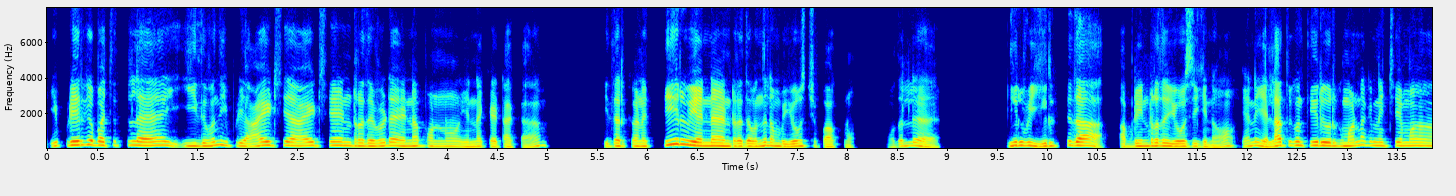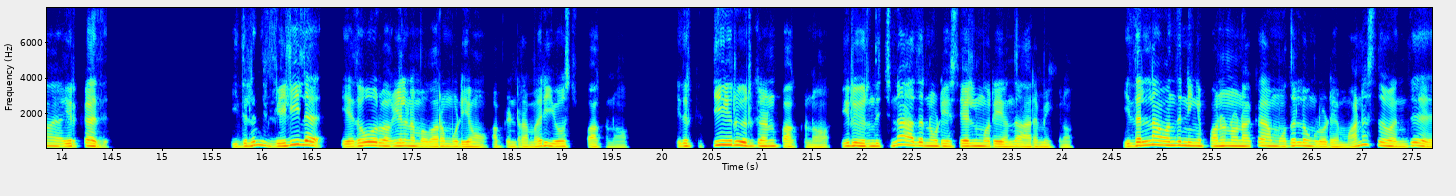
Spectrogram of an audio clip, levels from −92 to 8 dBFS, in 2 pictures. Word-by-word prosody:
இப்படி 195 +3 +2
இருக்க 235 +2 +4
பட்சத்துல, 205 +1 -1 0.5
இது 165 0 0
வந்து 215 +3 0
இப்படி 170 -2 -3
ஆயிடுச்சே 200 +1 +1
ஆயிடுச்சேன்றத 185 -2 0
விட 175 - 0
என்ன 165 +2 +1
பண்ணணும் 150 -1 -4
என்ன 135 +3 -2
கேட்டாக்கா, 125 -6 -5 0.8
இதற்கான 155 -1 -1 0.2
தீர்வு 255 -2 +5
என்னன்றத 165 -3 +3
வந்து 180 +5 +1
நம்ம 160 -5 0
யோசிச்சு 155 -1 -2
பாக்கணும். 120 -6 -6 0.3
மொதல்ல 160 +9 -4 0.9
தீர்வு 190 0 +3
இருக்குதா? 190 +4 +3 0.3
அப்படின்றத 160 +5 +1
யோசிக்கணும். 140 -3 -2 0.2
ஏன்னா 180 +3 -2
எல்லாதுக்கும் 195 +5 +1
தீர்வு 190 -1 +6
இருக்குமானாக்கா, 180 +5 -1
நிச்சயமா 185 +2 -2 0.4
இருக்காது. 150 - 0 1.3
இதுலருந்து 190 +9 -1
வெளில 230 +10 +4 0.4
ஏதோ 160 +6 +1
ஒரு 185 - +3
வகையில 165 +2 0
நம்ம 145 -2 -2
வர 135 - -1
முடியும் 130 -3 -1
அப்படின்ற 125 0 -7
மாரி 155 +6 0
யோசிச்சு 145 0 -3
பாக்கணும். 115 -4 -9 0.5
இதற்கு 155 -2 -3
தீர்வு 225 -2 +4
இருக்கான்னு 160 -1 0
பாக்கணும். 120 -4 -6
தீர்வு 170 +2 +2
இருந்துச்சுன்னா 155 +8 -3
அதனுடைய 165 -5 0
செயல்முறையை 155 -3 +2
வந்து 145 +2 -3
ஆரம்பிக்கணும். 110 -5 -7 0.5
இதெல்லாம் 215 +6 +2
வந்து 205 0 +1
நீங்க 175 -2 +1
பண்ணணுனாக்கா, 165 +1 +1 0.2
மொதல்ல 170 +3 -1
உங்களுடைய 135 -4 -2
மனசு 215 - -3
வந்து 135 +7 -2
160 Hz, 130 wpm, -23 LUFS, 145-185 Hz, 1.3 s, தீர்வு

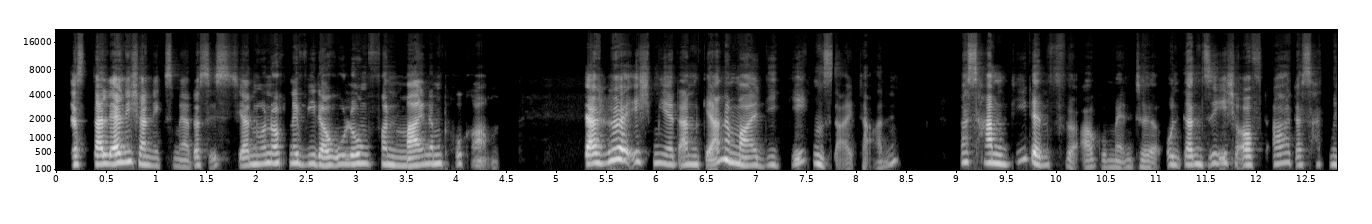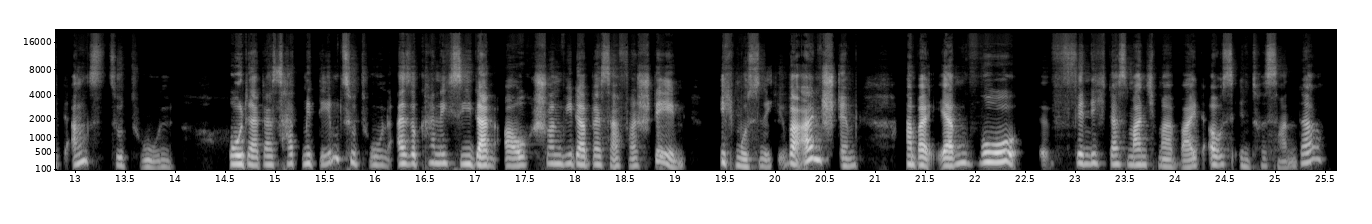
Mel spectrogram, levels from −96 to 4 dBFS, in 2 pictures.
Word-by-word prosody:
das 205 0 +1
da 210 - +10
lerne 220 +4 +8
ich 265 - -1
ja 200 - +4
nix 175 -2 -12
mehr. 150 -3 -9
Das 185 +3 -7
ist - - -12
ja 180 - 0
nur 210 +2 -3
noch 230 0 +1
'ne 230 -1 -2
Wiederholung 210 +2 +1
von 210 -2 -3
meinem 190 +5 +3
Programm. 220 0 -12 0.9
Da 225 +1 +11
höre 295 +5 +7
ich 260 0 -6
mir 230 -3 -4
dann 205 0 -2
gerne 295 +6 +3
mal 190 -6 +1
die 190 +2 -13
Gegenseite 225 - -9
an. 250 +6 -15 0.6
Was 255 0 -5
haben 230 -3 +5
die 280 +9 -13
denn 195 - +3
für - - -15
Argumente? 145 -2 -12
Und 200 0 -9
dann 200 +1 +1
sehe 220 +4 -9
ich - - -8
oft: 195 0 0
„Ah, 225 +3 -7
das 195 -1 -11
hat 205 - -20
mit 200 -1 -9
Angst 270 +2 -7
zu 180 - -9
tun“ 150 -3 -15 0.5
oder 210 -2 +2
„Das 200 +1 -8
hat 220 0 -9
mit 220 0 -6
dem 245 +11 -8
zu 250 -7 -6
tun“, 195 -4 -16
also 220 +1 +1
kann 230 +1 -8
ich 225 0 -5
sie 210 0 -2
dann 185 -2 +7
auch 175 +2 -2
schon 220 -1 -5
wieder 215 -2 +1
besser 195 -3 -6
verstehen. 170 0 -5 0.4
Ich 240 - -6
muss 160 -2 -6
nicht 155 0 -13
übereinstimmen. 210 - +2 0.5
Aber 190 -4 +2
irgendwo 240 - +3 0.3
finde 230 -1 -6
ich 220 -1 -14
das 210 -1 -5
manchmal 195 -5 -4
weitaus 190 +7 -4
interessanter, 170 - -9
205 Hz, 175 wpm, -23 LUFS, 185-225 Hz, 0.9 s, Da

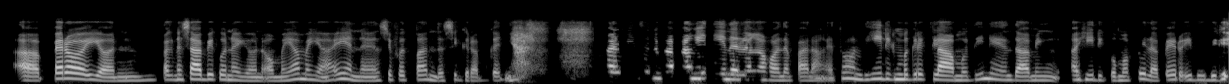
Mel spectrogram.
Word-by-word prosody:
Ah, - - +4 0.2
pero 275 +1 +9 0.2
yun, 175 -7 +1 0.4
pag 215 - -5
nasabi 230 +1 +5
ko 225 - -4
na 205 -1 -2
yun, 170 -2 -5
oo - - -4
maya 200 +8 -2
maya 200 -5 -4
ayan 245 -6 -1
na 175 -1 -4
si 225 - -4
FoodPanda, 210 -3 -5
si 220 - -3
Grab 180 0 -8
ganyan. 185 - 0 0.9
Kaya 290 -1 +6
minsan 290 +1 -21
napapangiti 275 - +3
na 230 -1 +6
lang 210 -1 -1
ako 195 - 0
na 185 - -5
parang, 185 0 -5
ito - - -14
ang 260 -5 -1
hilig 250 +2 -1
magreklamo 225 -4 +3
din 240 +7 -2
eh - - -4
ang 205 - -8
daming 190 0 +1 0.2
ang 210 0 -2
hilig 220 -3 -5
ko 185 - -5
umapela 190 +1 -3
pero 215 +5 -3
ibibigay. 205 +1 0
215 Hz, 195 wpm, -23 LUFS, 190-240 Hz, 0.9 s, pero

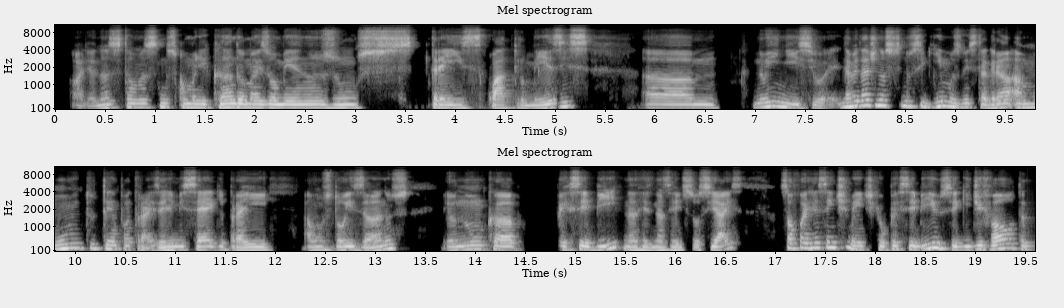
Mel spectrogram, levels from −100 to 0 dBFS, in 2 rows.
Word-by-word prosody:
Olha, 90 +1 -11
nós 115 +4 -2
estamos 140 0 0
nos 145 -1 -1
comunicando 135 0 +2
há - - +2
mais 130 -1 +1
ou 125 -1 +4
menos 125 -1 +2
uns 120 -1 +2
3, 115 -2 +1
4 110 -1 -2
meses. 130 - +1 0.5
Hã, 125 -1 -1 0.4
no 150 +2 -3
início, 130 -10 0
eh - - -13
na 155 +1 +2
verdade 205 +4 +2
nós 200 -3 +2
nos 175 -3 -1
seguimos 165 0 0
no 145 - -4
Instagram 135 -1 0
há 140 - 0
muito 165 +5 0
tempo 150 -3 -2
atrás, 105 -8 -5
ele 110 +3 +3
me 120 0 0
segue 120 0 +1
pra 110 -1 -1
aí, 110 0 +2 0.3
há - - -7
uns 115 -1 -4
2 115 -1 0
anos, 125 - 0 0.3
eu 115 - -5
nunca 130 -1 0 0.4
percebi 130 - +1
na 115 -7 -1
re 115 -1 -2
nas 110 0 -1
redes 110 -1 -2
sociais, 120 - 0 0.4
só 180 -1 -2
foi 190 - -1
recentemente 195 - 0
que - - -6
eu 125 - 0
percebi, 135 +6 +1
o 185 - +2
segui 120 -7 0
de 140 +3 +2
volta 155 +2 0
130 Hz, 170 wpm, -24 LUFS, 120-150 Hz, 0.5 s, ou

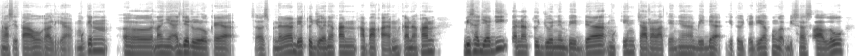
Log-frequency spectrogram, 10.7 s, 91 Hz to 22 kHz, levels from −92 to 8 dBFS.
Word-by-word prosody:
ngasih 100 -1 -3
tau 105 +2 +2
kali - - -2
ya, - - -5
mungkin, 155 +9 -2 0.2
eee, 120 0 0
nanya 120 +1 0
aja 135 +1 +4
dulu 110 -3 +2
kayak, 105 -1 0 0.2
se - - -6
sebenarnya 125 +7 +1
dia 130 -1 +2
tujuannya 115 -1 +1
kan 125 +1 +3
apa - - +2
kan? - - +1
Karena 105 -1 +3
kan 135 +6 +3 0.3
bisa 145 0 +3
jadi 145 +10 +2
karena 125 0 +1
tujuannya 115 -2 -1
beda 120 +6 +3
mungkin 125 +5 -5
cara 100 -4 +1
latihannya 105 +5 -4
beda 100 +1 -1
gitu, 95 - -6
jadi 100 +5 -3
aku 120 -3 -3
gak - - -4
bisa 110 -1 -5
selalu, 125 +9 +2
115 Hz, 190 wpm, -24 LUFS, 105-130 Hz, 0.3 s, aja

